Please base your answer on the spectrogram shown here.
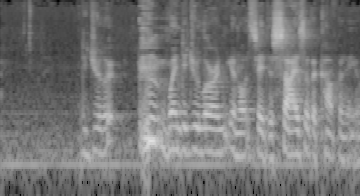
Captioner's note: clears throat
